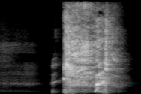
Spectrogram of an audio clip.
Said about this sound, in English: Sorry, y'all, I'm coughing a lot. I'm getting over a cold. You mean, you feel me? I've been having a cold for a week. I'm at the tail end of it.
